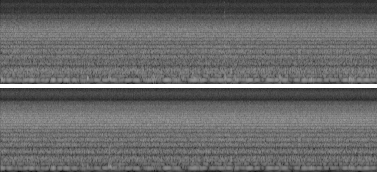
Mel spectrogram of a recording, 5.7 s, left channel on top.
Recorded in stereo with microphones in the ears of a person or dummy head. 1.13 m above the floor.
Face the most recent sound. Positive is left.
turn(degrees=-30)  # may be behind; listen again after turning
